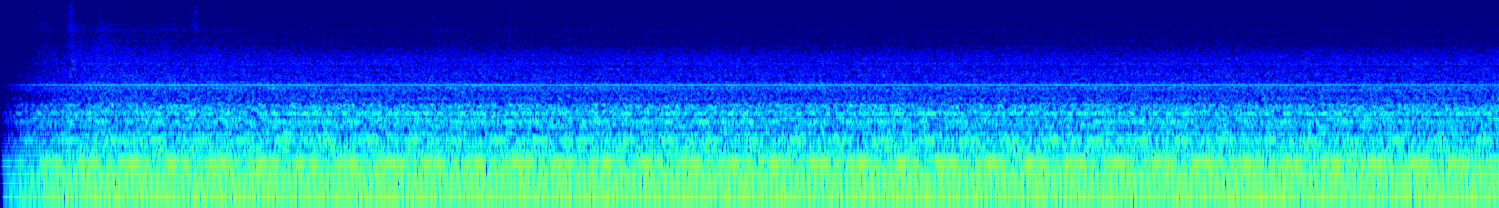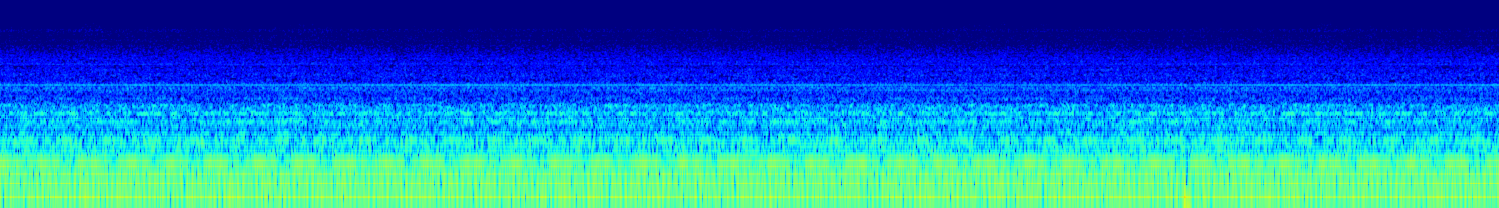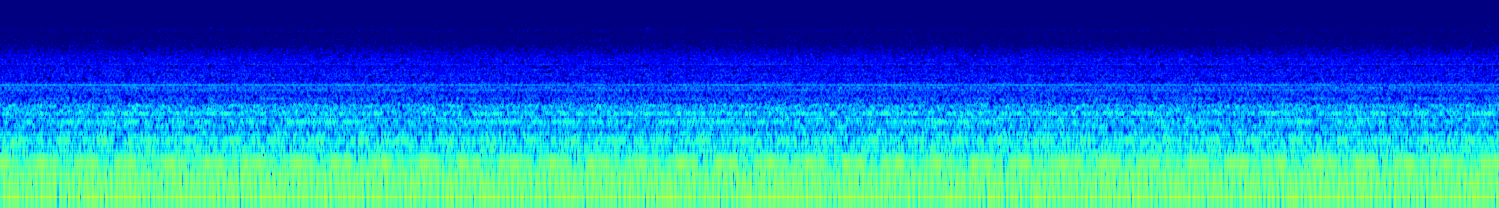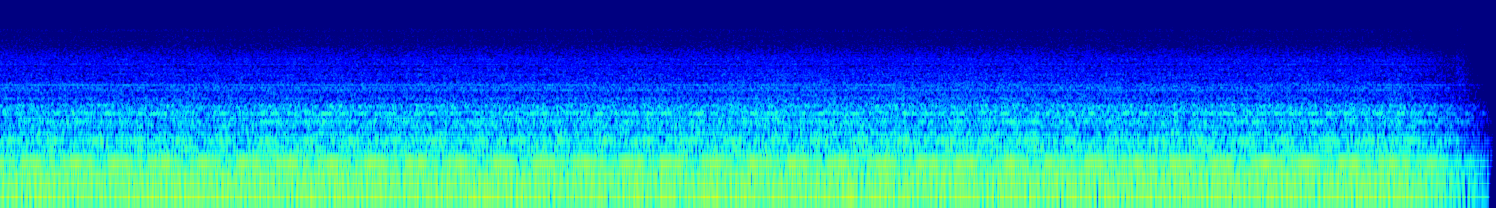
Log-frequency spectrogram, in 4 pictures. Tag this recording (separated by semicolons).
ambience; audio-drama; AudioDramaHub; background-hum; background-noise; field-recording; freezer; garage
